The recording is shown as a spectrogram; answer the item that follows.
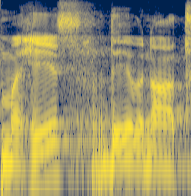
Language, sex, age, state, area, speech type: Sanskrit, male, 30-45, Madhya Pradesh, urban, spontaneous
